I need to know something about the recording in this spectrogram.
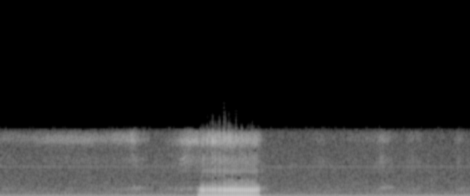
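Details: Whisper snore from a sleeping Boston Terrier-Pug cross: a single half-second rough, breathy snort in an otherwise quiet indoor room.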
